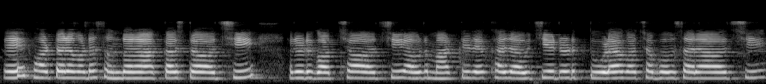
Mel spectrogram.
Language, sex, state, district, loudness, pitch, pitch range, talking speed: Odia, female, Odisha, Nuapada, -14 LUFS, 295 Hz, 285-305 Hz, 180 wpm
